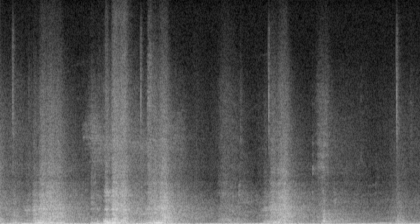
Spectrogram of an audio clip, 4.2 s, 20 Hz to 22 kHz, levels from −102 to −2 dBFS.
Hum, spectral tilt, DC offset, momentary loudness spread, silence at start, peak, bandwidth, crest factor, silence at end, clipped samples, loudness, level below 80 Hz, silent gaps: none; -5 dB/octave; under 0.1%; 12 LU; 0 s; -6 dBFS; 17.5 kHz; 16 dB; 0 s; under 0.1%; -25 LUFS; -24 dBFS; none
